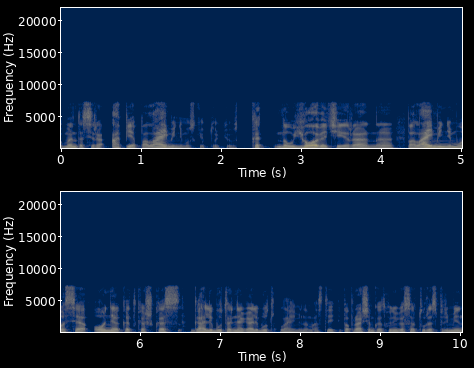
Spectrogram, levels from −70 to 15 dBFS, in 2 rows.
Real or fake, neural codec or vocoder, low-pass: real; none; 7.2 kHz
